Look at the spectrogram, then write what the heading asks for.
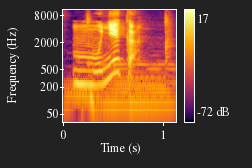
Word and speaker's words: muñeca: Okay, so we have the second one that I wanted to teach you is muñeca.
